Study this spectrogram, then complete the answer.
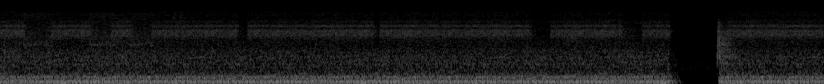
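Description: A pressure washer sprays water in a steady, hissing rush with a low hum.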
